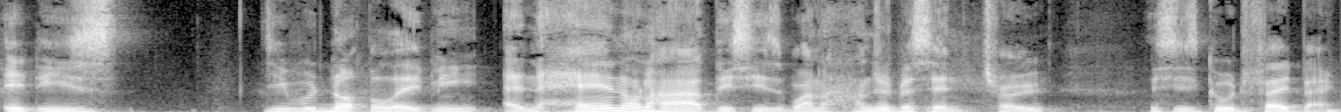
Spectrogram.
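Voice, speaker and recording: A man with an Australian accent at a medium pitch, moderate pace and ordinary pitch variation. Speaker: greyhound racing podcast host. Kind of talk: casual chat. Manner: animated.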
